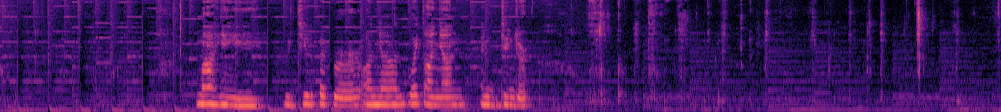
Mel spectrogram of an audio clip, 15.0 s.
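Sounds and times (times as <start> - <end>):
faint background music: 0.0 - 15.0
chewing and wet mouth sounds: 8.0 - 15.0.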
